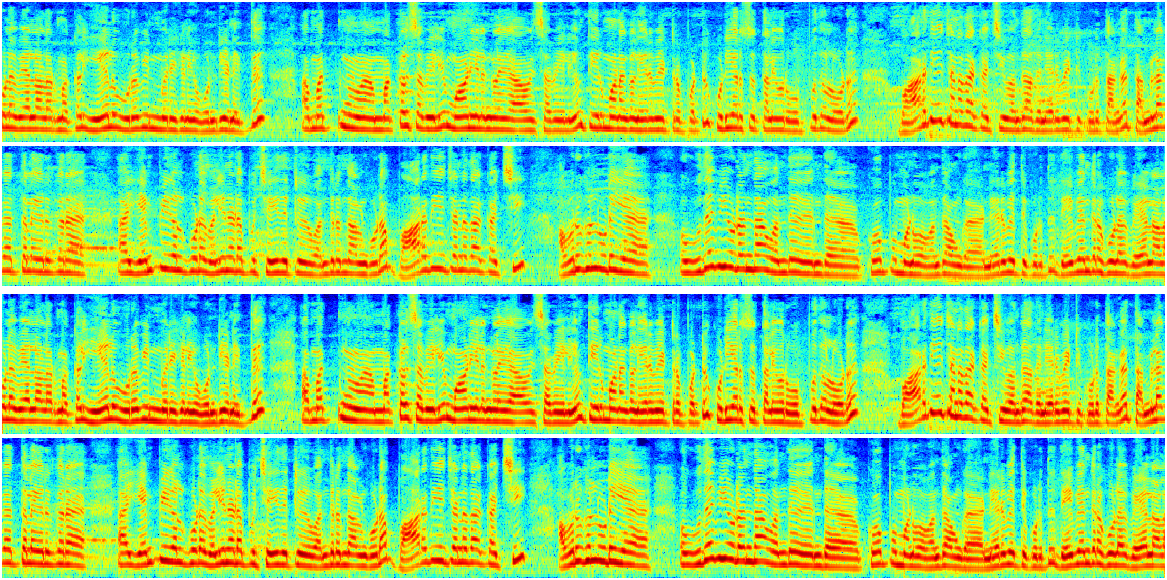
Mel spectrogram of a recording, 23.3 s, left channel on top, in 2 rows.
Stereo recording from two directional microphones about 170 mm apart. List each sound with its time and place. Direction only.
0.0 s speech: 35° right (ahead or behind)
